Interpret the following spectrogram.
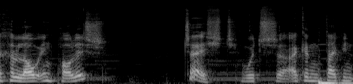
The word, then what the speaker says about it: Cześć: It's that's how you pronounce them. Cześć.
